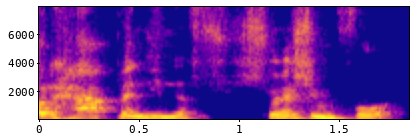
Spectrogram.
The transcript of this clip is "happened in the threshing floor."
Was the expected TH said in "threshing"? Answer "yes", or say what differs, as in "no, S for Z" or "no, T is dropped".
no, S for TH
